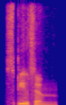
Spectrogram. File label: "sputum", British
